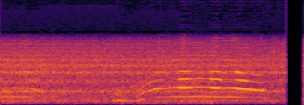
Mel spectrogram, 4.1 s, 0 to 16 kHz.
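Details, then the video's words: Bear 'singing' inside Jewel's den, January 16, 2013: a soft background murmur gives way midway to a smooth, rising then level humming tone with overtones, held for over a second before the sound cuts out. "Jewel's den .. Singing bears"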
